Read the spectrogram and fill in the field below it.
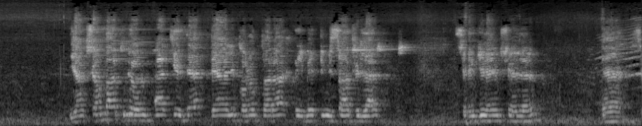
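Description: A woman calls out loudly and at length, heard through a loudspeaker.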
